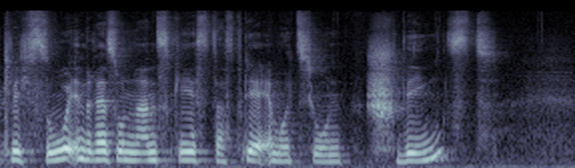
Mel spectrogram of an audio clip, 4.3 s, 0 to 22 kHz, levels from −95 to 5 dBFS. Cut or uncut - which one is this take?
cut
